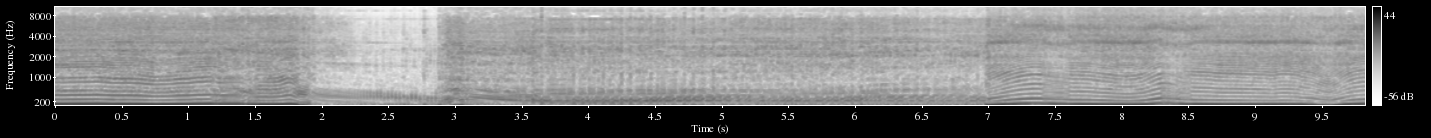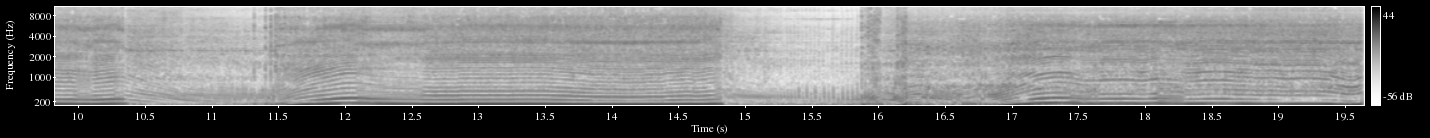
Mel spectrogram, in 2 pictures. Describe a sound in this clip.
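A chainsaw engine revs up and down loudly, then idles.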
